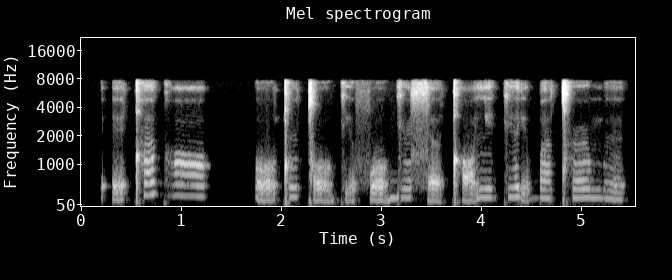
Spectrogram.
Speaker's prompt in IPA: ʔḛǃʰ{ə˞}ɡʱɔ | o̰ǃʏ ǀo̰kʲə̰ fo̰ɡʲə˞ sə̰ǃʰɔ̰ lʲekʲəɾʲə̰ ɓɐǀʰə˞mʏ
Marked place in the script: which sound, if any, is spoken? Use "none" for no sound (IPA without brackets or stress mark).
ɐ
